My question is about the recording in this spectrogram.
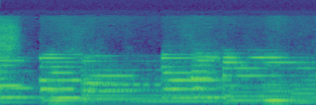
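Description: Jazz piano trio playing: grand piano chords with bass, a new chord struck every half second or so.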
